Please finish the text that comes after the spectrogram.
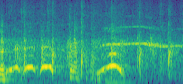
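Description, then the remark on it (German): A few people clap live in an uneven patter of sharp, moderately loud claps, while voices and laughter carry on over the applause. “Also ich würde sagen, wir klatschen auch noch mal live hier.”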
